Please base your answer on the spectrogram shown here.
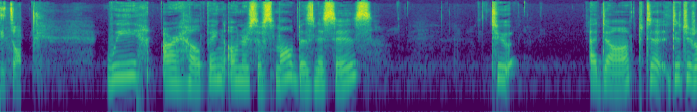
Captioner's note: speaking French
